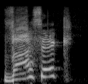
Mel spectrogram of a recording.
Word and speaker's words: Vasek: Vasek.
